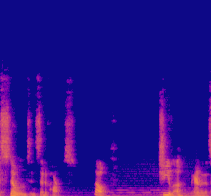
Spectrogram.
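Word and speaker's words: Sheala: that they have stones instead of hearts Oh Sheila apparently that's how you pronounce it based on I think what Amanda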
